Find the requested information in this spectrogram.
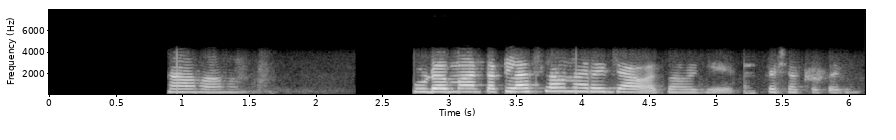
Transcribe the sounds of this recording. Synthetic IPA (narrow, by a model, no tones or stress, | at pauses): ɦãɦãɦã | puɽ̤əməat̪aklaslaʋɳaɾəẽd͡ʑaʋa̰t͡saʋəɡiḛkəɕat̪ət̪əɾiː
